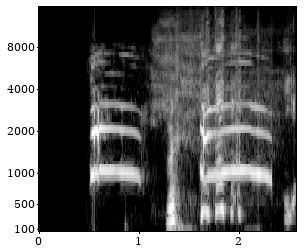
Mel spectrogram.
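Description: A cat meows twice, each call loud, drawn-out and tonal, separated by a short burst of rustling noise, with a brief faint chirp trailing at the end.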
